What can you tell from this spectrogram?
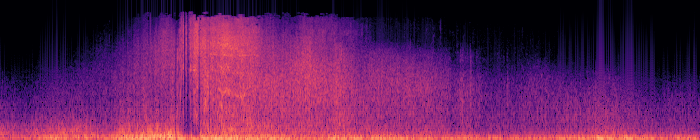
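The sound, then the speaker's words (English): A loud explosion bursts out about a second in, its blast roaring through a deep, sustained rumble that slowly fades over several seconds. No voices are heard. “One Thursday night, sitting around the television watching Tough as Nails, John and Frank hear a very loud noise. The noise sounded as loud as an explosion.”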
